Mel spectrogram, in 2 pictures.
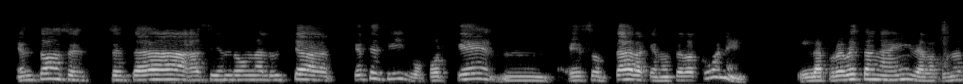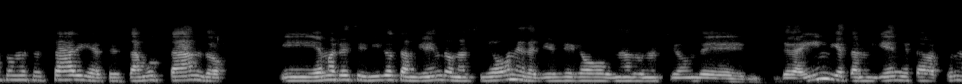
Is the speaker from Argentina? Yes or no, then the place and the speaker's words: no; Dominican Republic; somos dominicanos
